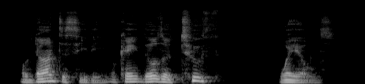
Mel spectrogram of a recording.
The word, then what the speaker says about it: Odontoceti: They are called toothed whales, or now I need to get the pronunciation thing. Where is it? Oh, there it is. Odontoceti. Odontoceti. Odontoceti.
